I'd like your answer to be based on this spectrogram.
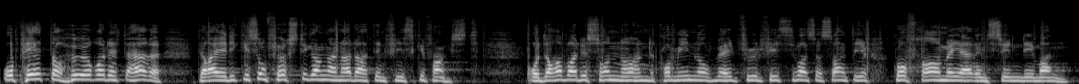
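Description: An older man from southern Norway with a southern Norwegian accent, preaching a sermon in a mission hall and telling the story vividly. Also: sits high. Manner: lively storytelling, voice rising for quoted exclamations.

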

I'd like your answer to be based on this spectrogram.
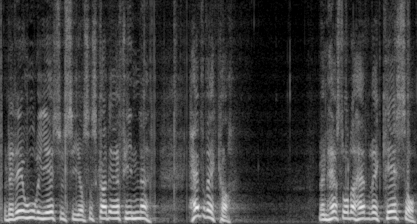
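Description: An older man from southern Norway with a southern Norwegian accent, preaching a sermon in a mission hall and telling the story vividly. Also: high-pitched. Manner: lively storytelling, voice rising for quoted exclamations.

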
